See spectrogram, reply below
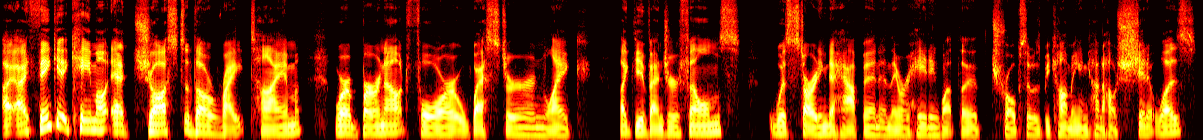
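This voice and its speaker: Speaking at a moderate pace, this man has a bright, forceful voice that sits fairly low. He rambles through his views in a casual, blunt, streamer-style reaction, swearing freely, and the very dry recording carries no room sound.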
